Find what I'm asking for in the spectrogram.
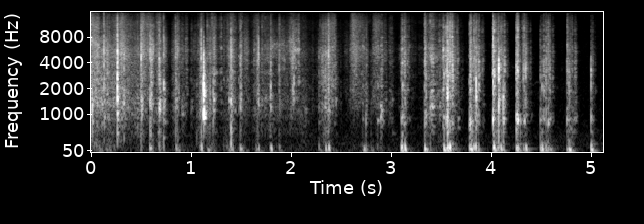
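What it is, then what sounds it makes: Corrugated cardboard insert. Fingertips and nails tap and scratch along the ridges of a hollow, empty brown corrugated cardboard packaging insert with a flat panel and folded zigzag compartments, held up in the air. A rapid run of short, dry, papery taps and scrapes follows, each with a bright crackle and almost no ring. Toward the end the taps become more evenly spaced and louder.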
